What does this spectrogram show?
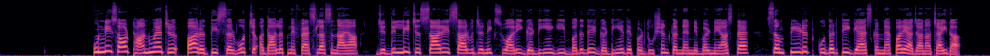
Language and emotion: Dogri, neutral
